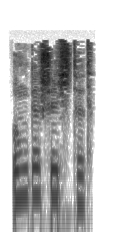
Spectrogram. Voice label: "umgeschichtet", German; adjectives

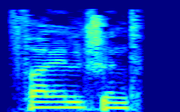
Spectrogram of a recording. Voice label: "feilschend", german; adjectives

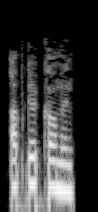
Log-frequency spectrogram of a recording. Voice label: "abgekommen", German; adjectives

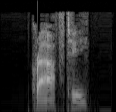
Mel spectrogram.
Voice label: "crafty", English; adjectives

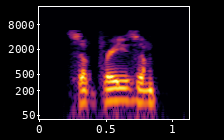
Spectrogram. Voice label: "subfreezing", English; adjectives

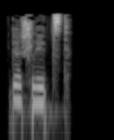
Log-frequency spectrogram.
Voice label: "geschlitzt", German; adjectives

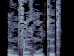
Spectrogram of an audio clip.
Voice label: "unvermutet", German; adjectives

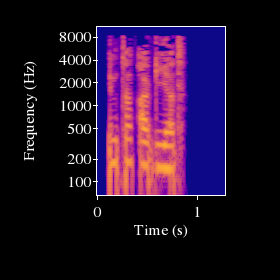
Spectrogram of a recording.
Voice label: "interagiert", German; adjectives

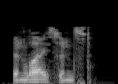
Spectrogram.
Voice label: "unlicensed", English; adjectives

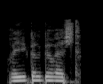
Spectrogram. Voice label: "regelgerecht", German; adjectives

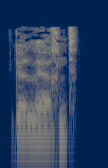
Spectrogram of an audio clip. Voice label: "gelernt", German; adjectives

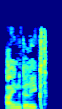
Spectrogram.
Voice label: "eingelegt", German; adjectives

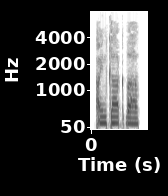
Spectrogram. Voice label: "einklagbar", German; adjectives

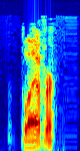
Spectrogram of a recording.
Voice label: "lever", English; nouns

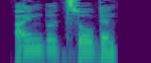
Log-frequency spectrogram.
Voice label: "einbezogen", German; adjectives

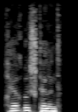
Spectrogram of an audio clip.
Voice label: "herbestellend", German; adjectives

